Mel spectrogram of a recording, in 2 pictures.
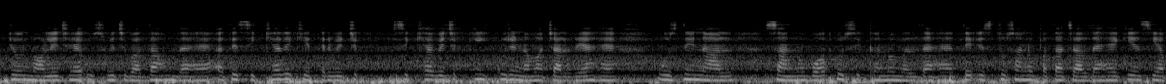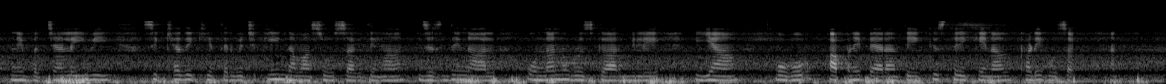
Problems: background sounds at intervals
